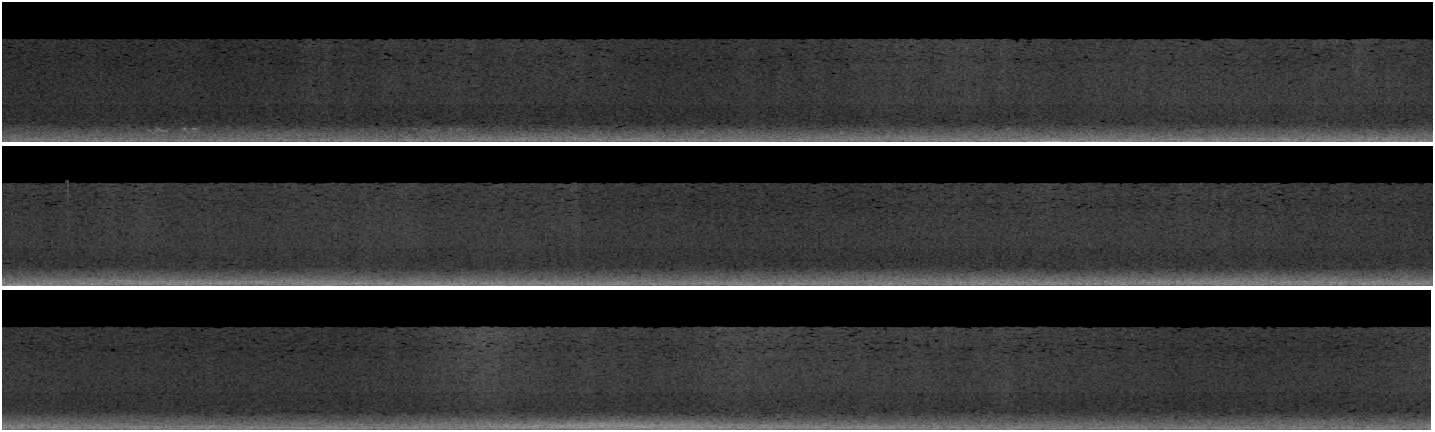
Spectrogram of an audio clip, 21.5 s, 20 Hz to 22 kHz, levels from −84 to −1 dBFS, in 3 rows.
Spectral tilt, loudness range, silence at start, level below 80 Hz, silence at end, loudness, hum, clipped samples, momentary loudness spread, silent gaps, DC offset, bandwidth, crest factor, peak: -4 dB/octave; 3 LU; 0 s; -58 dBFS; 0 s; -40 LUFS; none; under 0.1%; 4 LU; none; under 0.1%; 16.5 kHz; 16 dB; -24 dBFS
